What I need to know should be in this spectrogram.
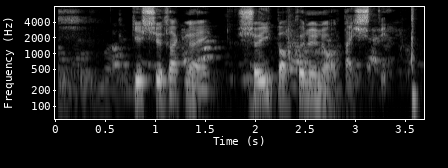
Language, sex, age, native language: Icelandic, male, 14, Icelandic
